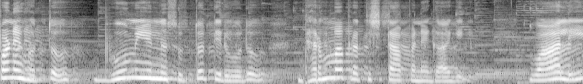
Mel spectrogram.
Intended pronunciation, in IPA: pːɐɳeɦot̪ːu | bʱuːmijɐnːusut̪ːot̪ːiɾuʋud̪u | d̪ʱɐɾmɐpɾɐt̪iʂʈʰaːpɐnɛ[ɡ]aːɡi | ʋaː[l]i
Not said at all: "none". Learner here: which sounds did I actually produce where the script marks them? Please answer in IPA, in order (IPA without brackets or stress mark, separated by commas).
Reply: ɡ, l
